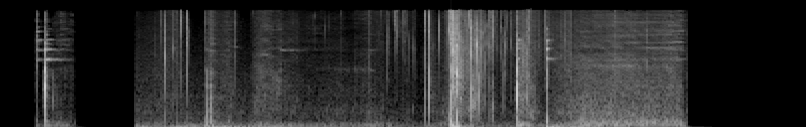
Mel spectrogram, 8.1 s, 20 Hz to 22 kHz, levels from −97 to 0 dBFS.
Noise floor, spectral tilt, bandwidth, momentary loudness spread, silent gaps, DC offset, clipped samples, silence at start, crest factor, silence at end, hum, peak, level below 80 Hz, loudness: -55 dBFS; -1 dB/octave; 16 kHz; 25 LU; 0.84-1.34 s; under 0.1%; under 0.1%; 0.35 s; 30 dB; 1.2 s; none; 0 dBFS; -46 dBFS; -23 LUFS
